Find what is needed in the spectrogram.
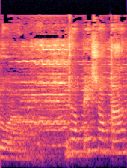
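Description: A dance song played over loudspeakers: a voice sings gliding, drawn-out notes over steady backing music.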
